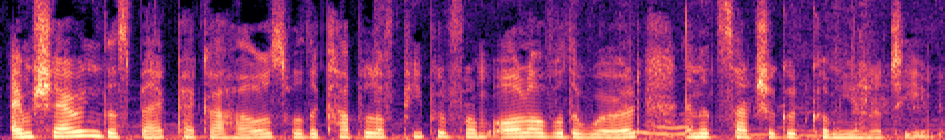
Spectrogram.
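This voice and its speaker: A woman's voice: mid-range voice, fairly even intonation, fairly quick, soft background music. A young German woman with a German accent, hosting and narrating a casual interview with housemates in a friendly, chatty way.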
